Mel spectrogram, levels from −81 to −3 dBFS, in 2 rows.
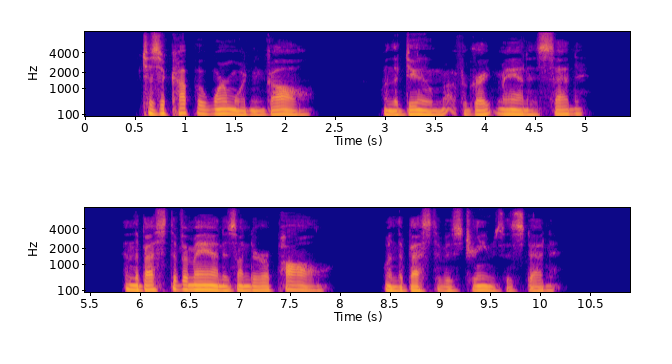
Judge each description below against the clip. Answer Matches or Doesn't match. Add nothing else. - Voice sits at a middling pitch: Doesn't match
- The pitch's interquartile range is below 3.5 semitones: Matches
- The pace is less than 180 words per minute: Doesn't match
